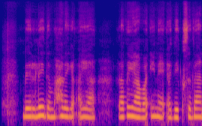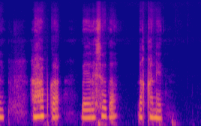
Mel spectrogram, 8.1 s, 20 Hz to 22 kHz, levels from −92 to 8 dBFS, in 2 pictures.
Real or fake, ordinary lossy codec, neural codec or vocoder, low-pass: fake; none; codec, 44.1 kHz, 7.8 kbps, Pupu-Codec; none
